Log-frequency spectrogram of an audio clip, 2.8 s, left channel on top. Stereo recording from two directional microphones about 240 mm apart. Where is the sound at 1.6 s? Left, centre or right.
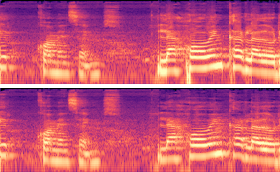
Left.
